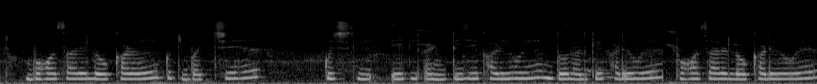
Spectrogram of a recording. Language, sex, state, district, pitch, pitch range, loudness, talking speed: Hindi, female, Chhattisgarh, Bastar, 260 Hz, 250-270 Hz, -31 LUFS, 200 wpm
